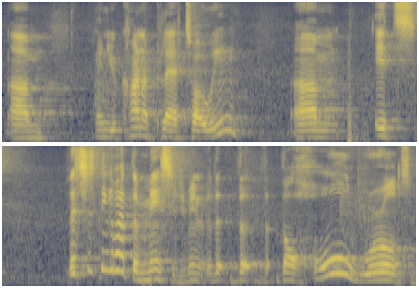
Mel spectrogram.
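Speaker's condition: No condition

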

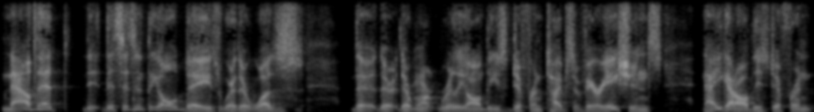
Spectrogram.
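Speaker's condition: No condition

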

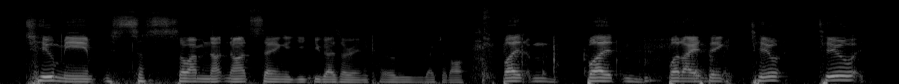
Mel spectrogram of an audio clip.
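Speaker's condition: Stutter; frequent word and phrase repetitions, part-word repetitions, repeated uh fillers, listeners mistake speech for drunkenness; repeated sounds, repeated words, prolonged sounds

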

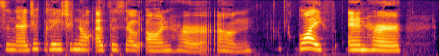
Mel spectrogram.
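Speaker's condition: Cerebral palsy; chronic illness and disability

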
